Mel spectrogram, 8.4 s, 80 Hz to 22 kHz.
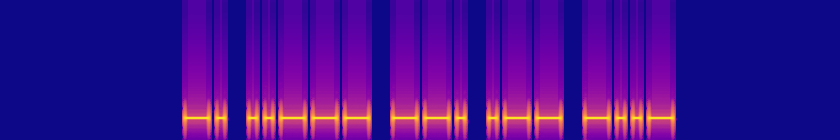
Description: Morse code, heard as a keyed tone, about 15 wpm, 700 Hz. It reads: N2GWX
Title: USA Call Signs - 5 Characters - Repeated 2x - 15wpm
